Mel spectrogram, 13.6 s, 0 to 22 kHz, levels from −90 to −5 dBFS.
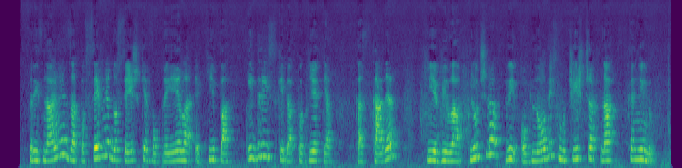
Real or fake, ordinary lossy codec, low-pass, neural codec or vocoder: fake; none; none; codec, 44.1 kHz, 7.8 kbps, Pupu-Codec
